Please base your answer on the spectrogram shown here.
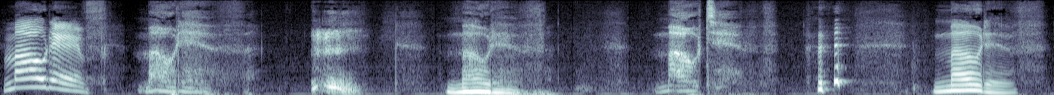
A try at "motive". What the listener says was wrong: Because you're doing it too wispy. Should make it like a fat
